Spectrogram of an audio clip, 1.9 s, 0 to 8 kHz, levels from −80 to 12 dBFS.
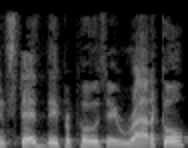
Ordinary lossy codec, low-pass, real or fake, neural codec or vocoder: MP3, 32 kbps; 7.2 kHz; fake; codec, 16 kHz in and 24 kHz out, 2.2 kbps, FireRedTTS-2 codec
